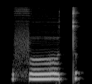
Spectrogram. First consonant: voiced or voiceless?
voiceless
